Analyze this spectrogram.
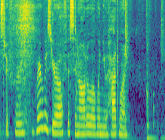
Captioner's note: speaking French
